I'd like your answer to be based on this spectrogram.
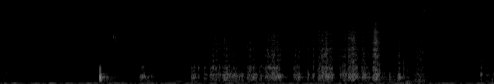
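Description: A white chalk stick writes digits and draws a long curved line on the top of a flat brown cardboard box, scratching the cardboard. A sharp tap of the chalk comes first, then a long run of dry, gritty scraping strokes sits mostly in the mids with a faint bright hiss, before a final short scratch at the end. The sound is quiet and close.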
